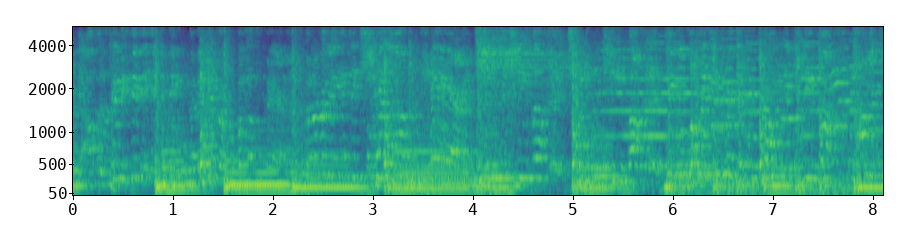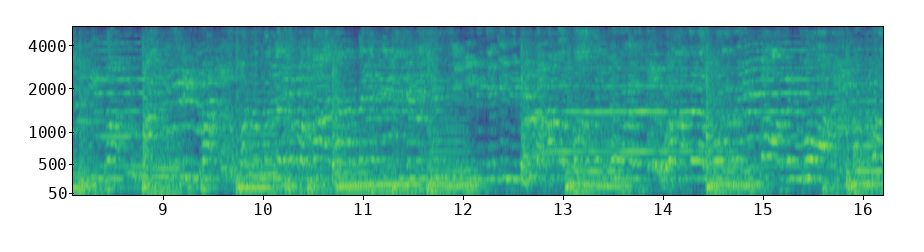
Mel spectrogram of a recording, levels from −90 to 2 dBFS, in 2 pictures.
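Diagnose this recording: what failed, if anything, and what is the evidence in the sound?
Nothing failed here; nowhere along the chain does the recording give away a problem.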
